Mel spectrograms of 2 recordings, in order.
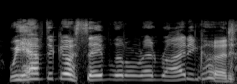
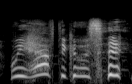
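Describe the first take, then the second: First: Moderately high, loud woodsman voice; less squeaky redo. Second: Very high, loud squeaky woodsman; high-pitched voice. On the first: Woodsman urging rescue again, toned-down high voice. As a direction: bring the squeak down a notch. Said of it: "has a high-pitched voice". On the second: Woodsman urging rescue, very high squeaky voice. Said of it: "why Alcumutation has a high-pitched voice". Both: Acted.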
